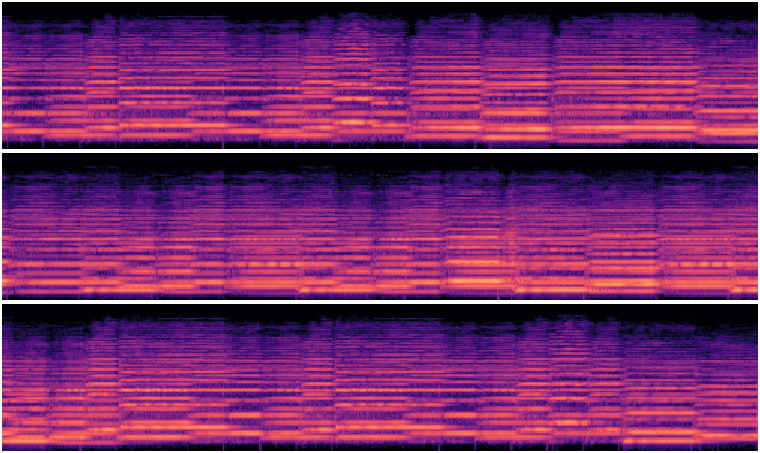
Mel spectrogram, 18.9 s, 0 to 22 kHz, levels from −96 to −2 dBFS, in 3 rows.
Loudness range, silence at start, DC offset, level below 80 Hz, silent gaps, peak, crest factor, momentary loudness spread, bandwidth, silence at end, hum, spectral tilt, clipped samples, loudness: 3 LU; 0 s; under 0.1%; -88 dBFS; none; -12 dBFS; 14 dB; 6 LU; 15 kHz; 0 s; none; -0.5 dB/octave; under 0.1%; -26 LUFS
